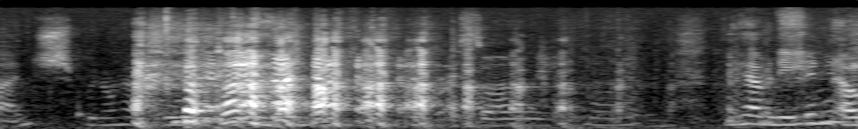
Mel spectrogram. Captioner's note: laughing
